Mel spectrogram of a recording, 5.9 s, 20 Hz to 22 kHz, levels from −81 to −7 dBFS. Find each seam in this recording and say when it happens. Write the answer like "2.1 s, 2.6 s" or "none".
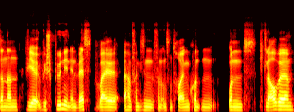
none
